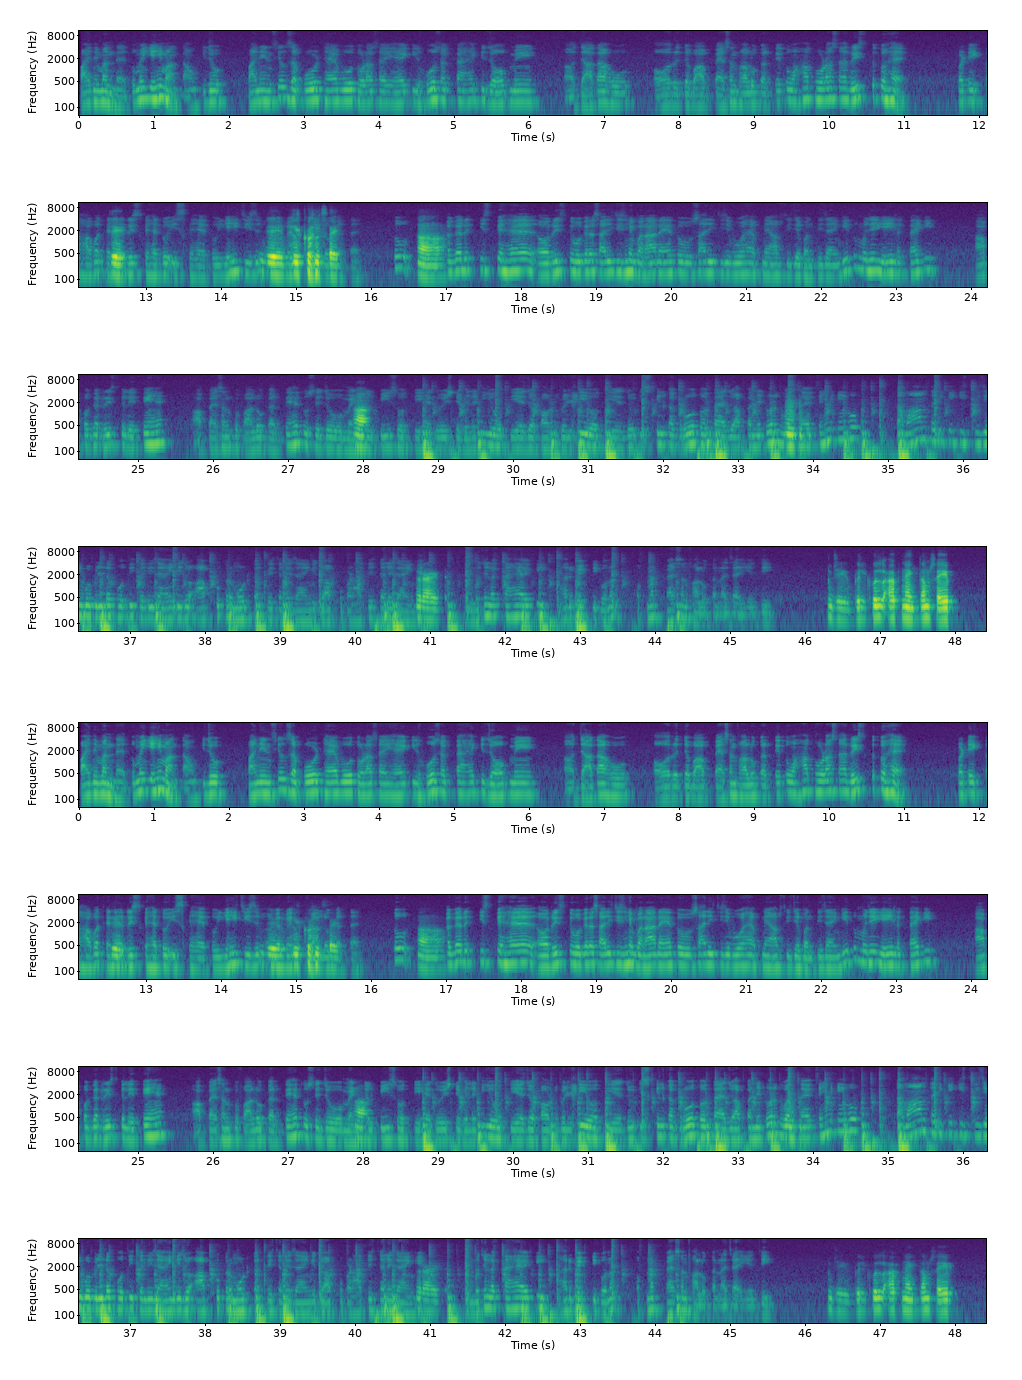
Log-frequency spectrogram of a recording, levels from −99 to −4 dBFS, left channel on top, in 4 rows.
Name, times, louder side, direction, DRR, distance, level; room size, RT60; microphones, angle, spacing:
voice 1, 0.0-1.9 2.2-6.0 6.5-7.3 7.7-11.0 11.7-15.8 16.3-16.5 17.0-23.5 24.0-25.3 25.7-34.6 35.1-40.9 41.5-43.5 43.9-45.5, right 2 dB, 85° right, 1.7 m, -38 dB
voice 2, 14.6-15.6 16.6-16.9 27.9-28.1 33.6-33.7 40.8-41.1 46.4-47.9, left 8 dB, 50° left, 0.3 m, -23 dB
sound 1, 28.8-30.0 30.2-31.9 32.2-33.9 34.1-35.8 36.1-37.8 38.1-39.7 40.0-41.7 42.0-43.6 43.9-44.4, right 1 dB, 45° right, 2.0 m, -33 dB
9.2 x 5.4 x 3.0 m
head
